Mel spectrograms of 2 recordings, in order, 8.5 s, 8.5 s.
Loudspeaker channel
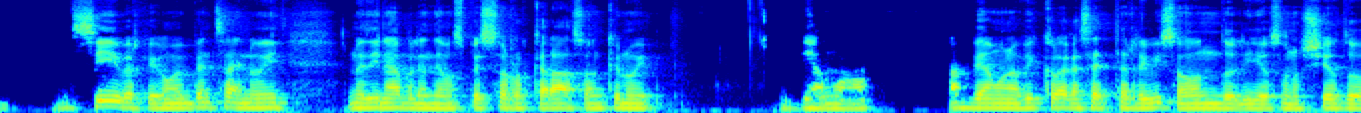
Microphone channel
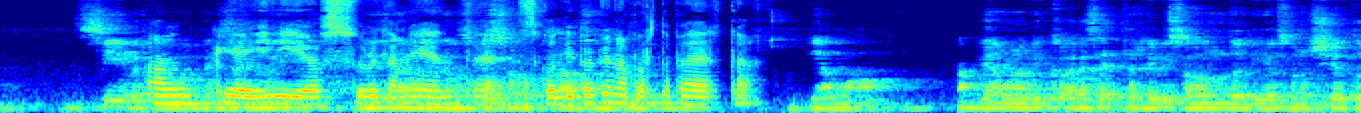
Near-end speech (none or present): present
